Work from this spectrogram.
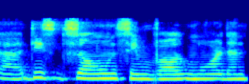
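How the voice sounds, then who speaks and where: A woman's medium-pitched voice, monotone and flat in intonation, at a fairly slow pace over a quiet background. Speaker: researcher presenting a study. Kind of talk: lecture.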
